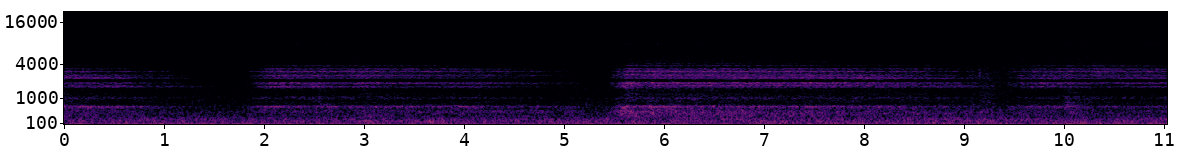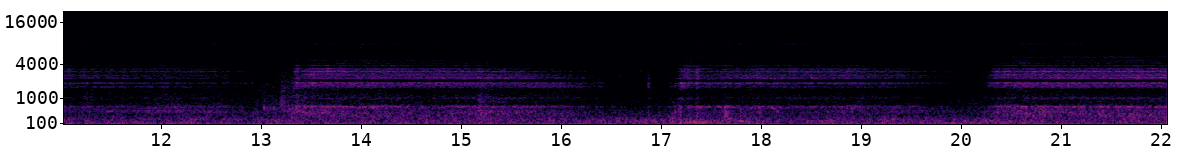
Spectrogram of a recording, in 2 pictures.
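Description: A saxophone plays long, held notes with short pauses between them.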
